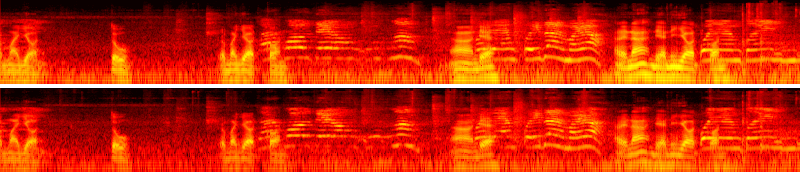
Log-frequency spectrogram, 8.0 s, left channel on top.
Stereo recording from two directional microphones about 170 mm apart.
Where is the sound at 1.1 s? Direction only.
35° left (ahead or behind).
